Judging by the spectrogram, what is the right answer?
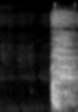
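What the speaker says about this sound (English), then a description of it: "Sorry, I'm coughing." A single abrupt, harsh cough bursts in after a moment of silence, close by and loud.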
